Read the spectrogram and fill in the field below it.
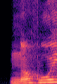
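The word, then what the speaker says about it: nohui: Por ejemplo, ahí la Nowi de H, la H de Nowi se pronuncia. Xitlahuilhui. La Nowi, Ilumina. Nowi, No hui. pero No no, hui. se pronuncia la H.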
